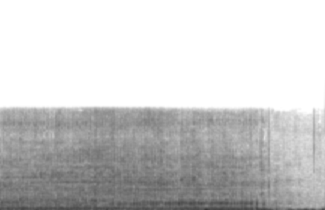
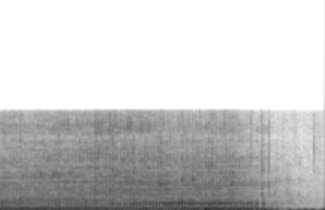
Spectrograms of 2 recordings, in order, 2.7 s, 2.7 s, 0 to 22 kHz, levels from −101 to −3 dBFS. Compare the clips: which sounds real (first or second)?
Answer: second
